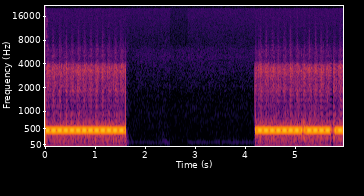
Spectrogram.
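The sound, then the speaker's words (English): Steady telephone tone heard while calling a senator's office: a single low, even hum that cuts out after about a second and a half, leaves roughly two and a half seconds of silence, then resumes until the end. “All right, dialing. Here we go. Calling our calling our senators.”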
